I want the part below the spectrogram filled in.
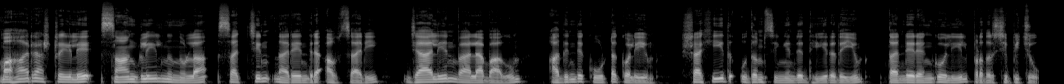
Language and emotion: Malayalam, neutral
